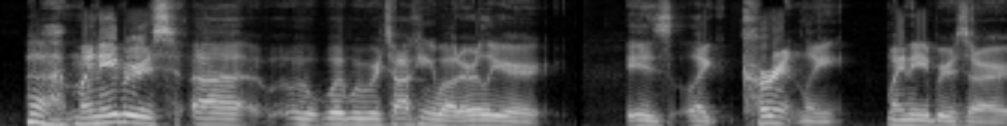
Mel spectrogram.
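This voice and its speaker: A man does a put-on character voice that sounds strained and fairly high. He goes at a fairly slow pace with ordinary pitch variation. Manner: strained, sounding pained.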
